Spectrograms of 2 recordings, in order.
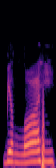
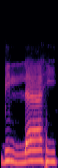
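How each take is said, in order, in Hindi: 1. L अंग्रेज़ी के L जैसा सुनाई देता है। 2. L हल्का अरबी L है। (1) "कुछ इंग्लिश एक्सेंट यहाँ पर नहीं निकालना है ... दिस इज रॉन्ग" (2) "ये लाइट है इसीलिए"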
